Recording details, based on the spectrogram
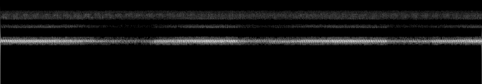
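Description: A cicada's steady, high buzzing drone, swelling and fading in loudness, with crickets trilling along.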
